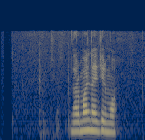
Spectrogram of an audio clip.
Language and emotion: Russian, neutral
